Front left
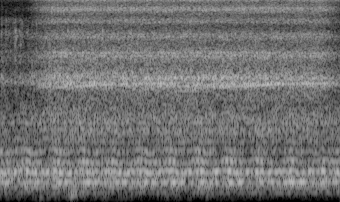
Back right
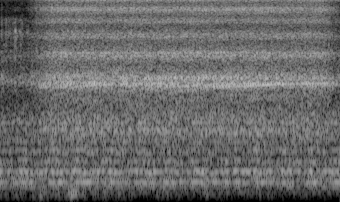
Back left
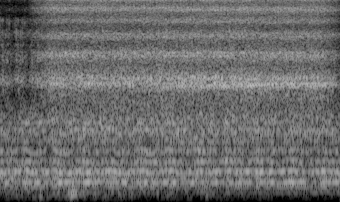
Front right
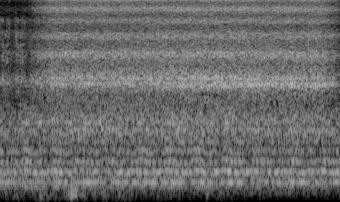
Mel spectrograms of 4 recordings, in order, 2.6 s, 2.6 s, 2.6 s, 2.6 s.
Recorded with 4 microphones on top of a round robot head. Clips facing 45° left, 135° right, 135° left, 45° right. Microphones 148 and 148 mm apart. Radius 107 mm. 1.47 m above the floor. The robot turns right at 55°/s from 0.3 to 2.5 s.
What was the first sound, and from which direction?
Only background noise.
